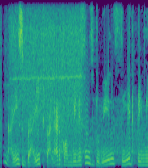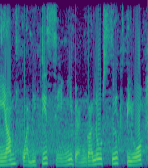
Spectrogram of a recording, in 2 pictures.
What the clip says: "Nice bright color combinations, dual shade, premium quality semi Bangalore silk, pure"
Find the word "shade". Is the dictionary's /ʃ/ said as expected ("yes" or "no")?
no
